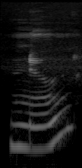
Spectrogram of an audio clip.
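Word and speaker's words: nun: Noon is the N sound like noun.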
